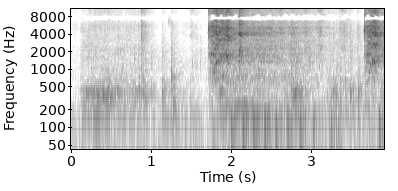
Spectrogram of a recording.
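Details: 50cc Kazuma Meerkat Chinese quad after a complete rebuild (new carb, fuel tank, fuel lines, filter, chain, electrical) on its test drive. The small engine fires and revs cleanly in short pulls, picking up smoothly with no misfire or knock; it runs healthy.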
